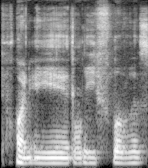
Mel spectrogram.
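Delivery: muttered aside, mumbled under breath. A player character in a role-play scene, muttering under breath. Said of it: "I'm gonna mutter under my breath".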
